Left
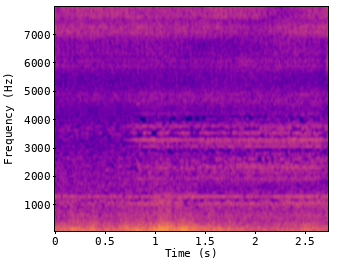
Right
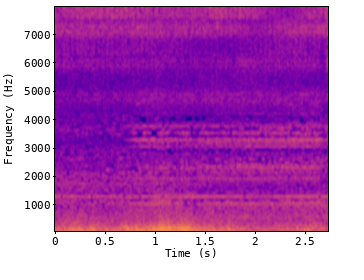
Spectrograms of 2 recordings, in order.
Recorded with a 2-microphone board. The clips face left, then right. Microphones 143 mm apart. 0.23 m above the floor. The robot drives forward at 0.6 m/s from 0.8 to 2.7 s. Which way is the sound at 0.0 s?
85° right.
